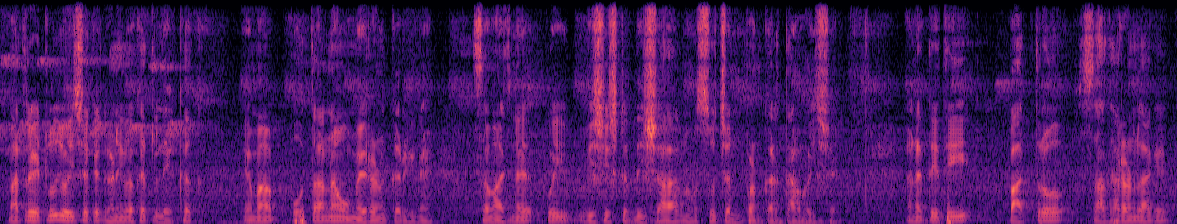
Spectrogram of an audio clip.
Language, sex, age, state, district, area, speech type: Gujarati, male, 60+, Gujarat, Surat, urban, spontaneous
